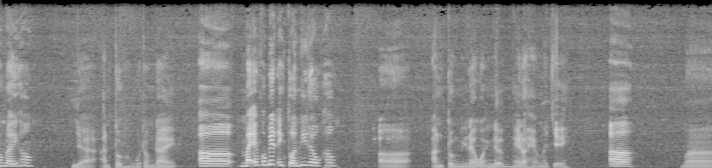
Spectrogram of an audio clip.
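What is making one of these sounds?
A woman asks questions calmly.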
